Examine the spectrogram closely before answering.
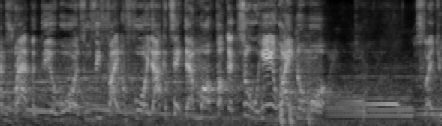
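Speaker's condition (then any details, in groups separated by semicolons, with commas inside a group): No condition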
